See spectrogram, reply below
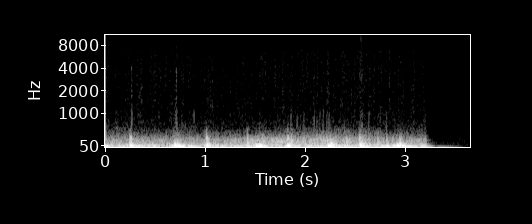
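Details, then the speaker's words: Reference recording from a typical digital stethoscope: clear, regular, low heart sounds, about 8 beats in 3 seconds, normal heart sounds, played for comparison with an earbud recording from the ear canal. "I'm going to play a recording of what the sound um sounds like from a typical digital stethoscope here very clear heartbeat sounds"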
